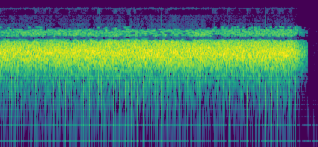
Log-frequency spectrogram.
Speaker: for example this is the rushing sound of a good bearing is heard through the ultr probe's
